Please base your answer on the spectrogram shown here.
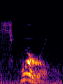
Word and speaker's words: squirrel: It's very difficult for me to pronounce the word squirrel. Squirrel. It's hard for many people, even Americans, right? Slow it down a little bit and get the squirl squir.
